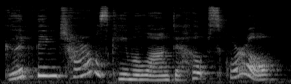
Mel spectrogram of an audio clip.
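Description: Her voice sitting high, a woman in her thirties reads a picture book aloud like a teacher, animated yet deliberate, drawing out her phrasing, whispering at times, and turning to the young listeners with asides. A home camera mic records her in a small room by a window, leaving a roomy echo.

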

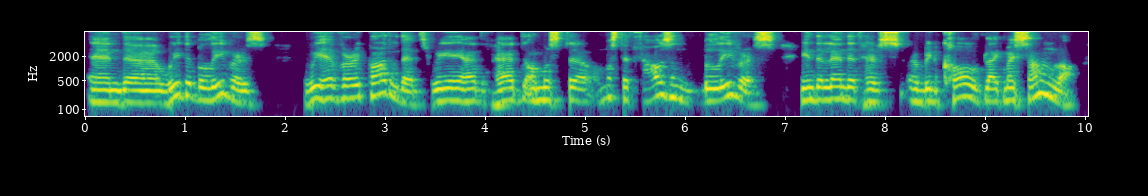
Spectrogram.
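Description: A middle-aged Israeli man with a slightly raised pitch and an Israeli accent, talking as a guest over a webcam from his home office. He speaks earnestly, pausing often with fillers as he searches for words. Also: a little mellow, rough recording. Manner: earnest, halting with many fillers. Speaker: pastor. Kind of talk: interview guest on video call. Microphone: video call webcam.

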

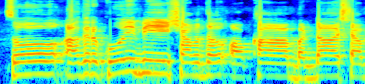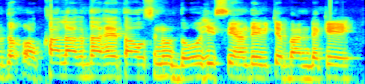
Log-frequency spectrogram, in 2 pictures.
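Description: A Punjabi-accented man gives an unhurried lesson on pronouncing scripture correctly. His voice sits high and smooth, with a steady, level delivery. He spells out each word letter by letter, recorded on a close mic. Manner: spells words letter by letter, repeating correct and wrong forms. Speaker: Gurbani pronunciation teacher. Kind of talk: slow methodical pronunciation lesson.

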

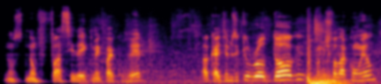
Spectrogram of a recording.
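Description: Excitable Portuguese gamer yelling over game music. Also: male voice, a little high, quick pace. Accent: European Portuguese. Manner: excitable, shouting and trash-talking at the game. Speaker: gaming YouTuber. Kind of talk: live gameplay commentary.

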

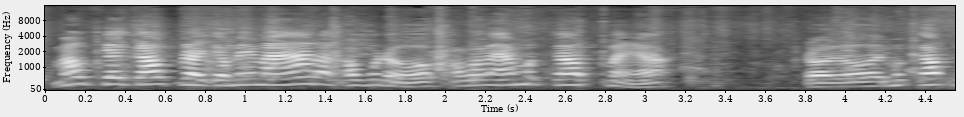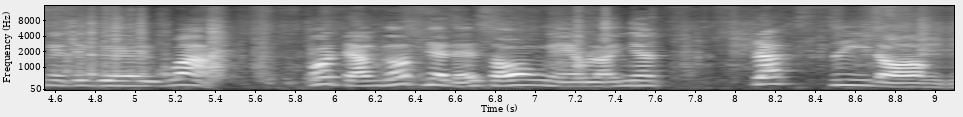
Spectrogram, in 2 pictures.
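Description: A man's voice: sits high, expressive, normal speed. A man with a Southern Vietnamese accent selling snacks in a comic livestream, teasing viewers and brashly answering their comments. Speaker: livestream seller. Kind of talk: comic livestream sales banter. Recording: noisy with clattering dishes.

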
